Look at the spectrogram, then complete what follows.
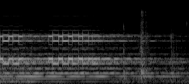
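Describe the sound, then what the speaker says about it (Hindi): A telephone bell rings steadily and fairly loud for a couple of seconds, its harmonic tone sustained, with no one talking. "कल सुबह अचानक ही राहुल का फोन आ गया।"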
